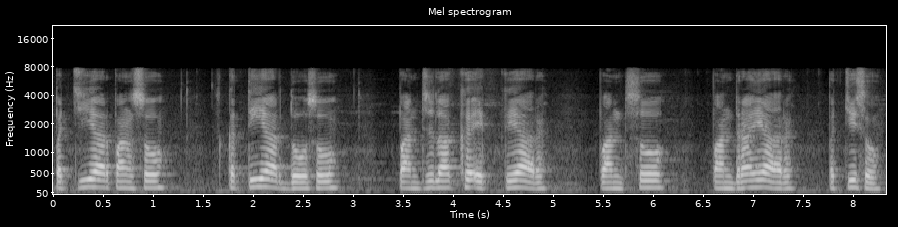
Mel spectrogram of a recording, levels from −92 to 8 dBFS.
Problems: background sounds at intervals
